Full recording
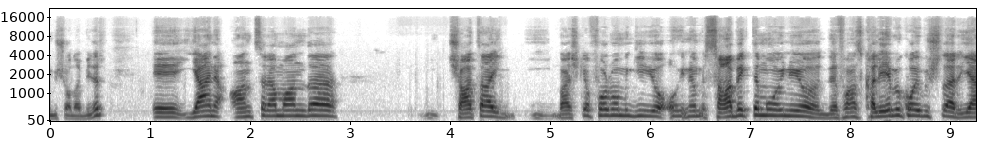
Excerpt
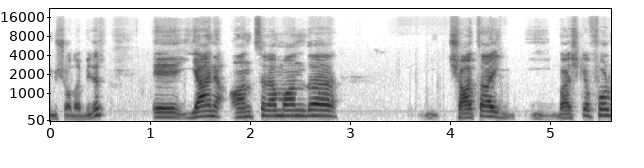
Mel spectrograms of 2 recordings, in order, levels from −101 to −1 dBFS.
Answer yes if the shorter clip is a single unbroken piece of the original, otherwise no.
yes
